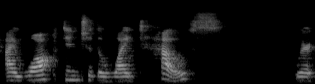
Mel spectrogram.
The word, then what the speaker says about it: White House: So for example, if I'm talking about the White House, white will receive more stress than house. It's the White House. But if I say something like, I walked into the White House, where it's just a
